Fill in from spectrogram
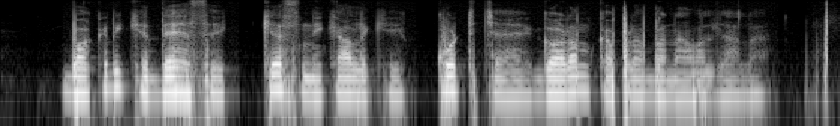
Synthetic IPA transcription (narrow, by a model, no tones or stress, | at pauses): bəkɾiked̪eɦse | kesnɪkaːlkekoʈt͡ʃaːɦeɡɔɽəmkəpɽabənaːwəld͡ʒaːlaː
